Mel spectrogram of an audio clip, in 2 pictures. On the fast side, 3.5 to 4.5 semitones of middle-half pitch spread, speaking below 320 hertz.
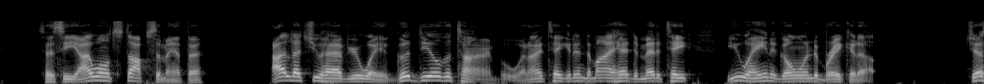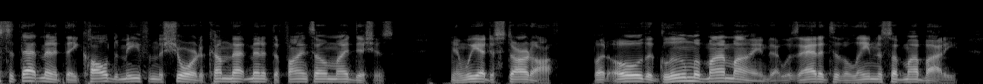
Yes: fast, 240 wpm; average, 4.1 semitones; low, 135 Hz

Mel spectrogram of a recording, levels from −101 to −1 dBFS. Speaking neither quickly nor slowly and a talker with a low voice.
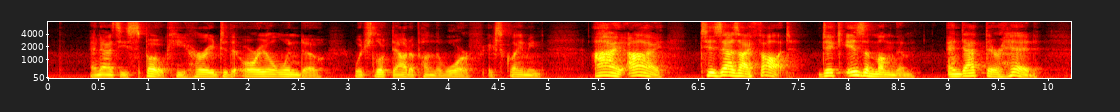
Yes: average, 190 wpm; low, 105 Hz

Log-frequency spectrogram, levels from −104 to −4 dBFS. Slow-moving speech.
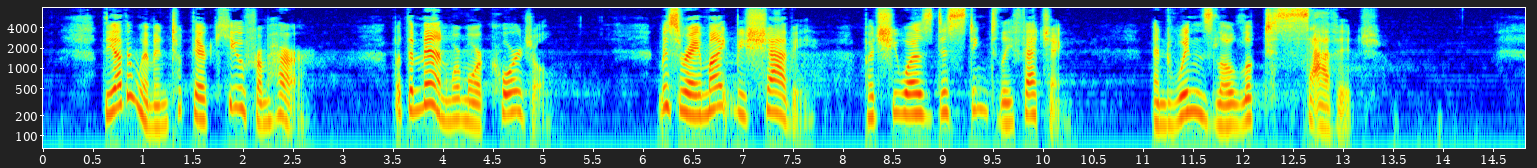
Yes: slow, 115 wpm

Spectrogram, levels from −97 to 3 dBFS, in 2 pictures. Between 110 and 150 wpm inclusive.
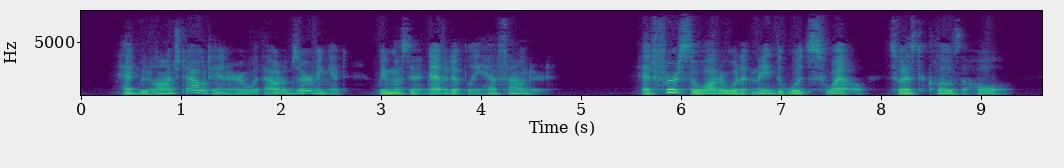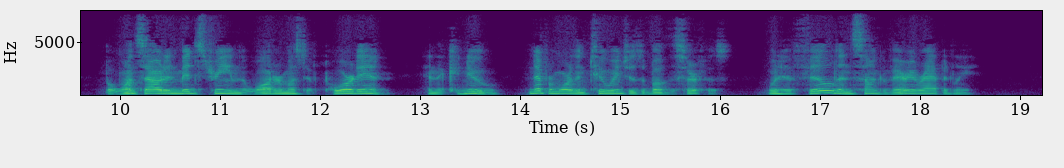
No: average, 185 wpm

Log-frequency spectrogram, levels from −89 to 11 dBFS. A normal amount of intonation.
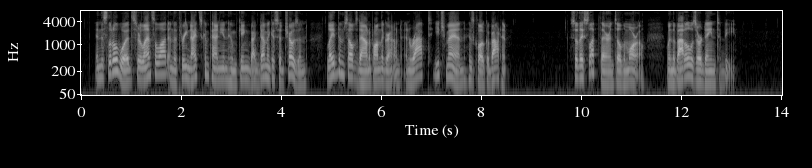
No: wide, 5.7 semitones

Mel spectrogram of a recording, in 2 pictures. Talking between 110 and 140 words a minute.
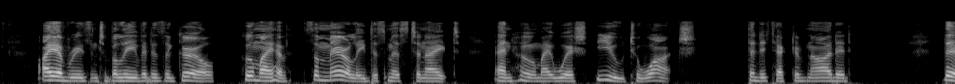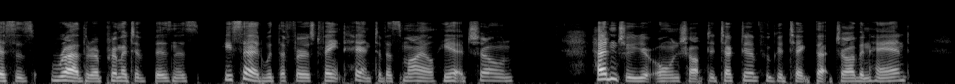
No: average, 180 wpm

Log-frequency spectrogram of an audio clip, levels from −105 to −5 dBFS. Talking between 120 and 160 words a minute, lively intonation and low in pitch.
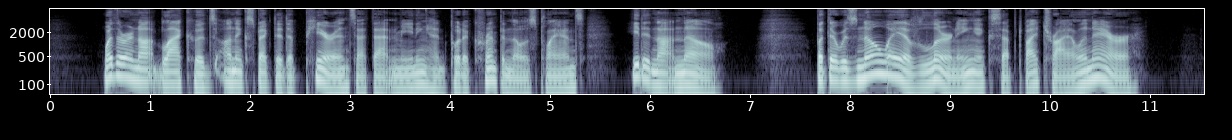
No: average, 170 wpm; wide, 7.5 semitones; low, 100 Hz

